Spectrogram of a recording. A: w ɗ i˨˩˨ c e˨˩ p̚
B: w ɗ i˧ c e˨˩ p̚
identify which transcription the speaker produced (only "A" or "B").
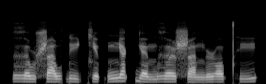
A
